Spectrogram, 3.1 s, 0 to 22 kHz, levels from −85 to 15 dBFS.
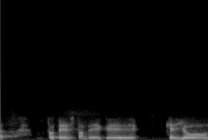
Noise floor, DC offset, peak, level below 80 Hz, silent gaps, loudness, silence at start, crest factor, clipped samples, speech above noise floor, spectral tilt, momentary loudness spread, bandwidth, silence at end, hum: -53 dBFS; under 0.1%; -14 dBFS; -80 dBFS; none; -31 LUFS; 0 s; 18 dB; under 0.1%; 23 dB; -7 dB/octave; 17 LU; 4.4 kHz; 0 s; 50 Hz at -75 dBFS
